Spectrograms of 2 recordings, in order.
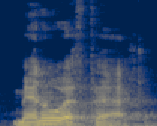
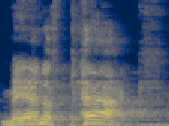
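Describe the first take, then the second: First: F is spoken as a separate letter. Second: F is joined into the word 'of'. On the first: The speaker calls it wrong. "Not Mano F pack" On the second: The speaker calls it right.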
